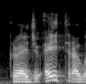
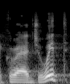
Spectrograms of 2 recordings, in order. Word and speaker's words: graduate: 생각을 해 주시면 됩니다 grad라고 뒤에 8 숫자 8처럼 gradate고 하면 졸업하다 그런데 graduate 뭐 it 그것을 가리킬 때 graduate 이렇게 발음하시면 졸업생이 됩니다 그리고 졸업생이 대학을 특히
